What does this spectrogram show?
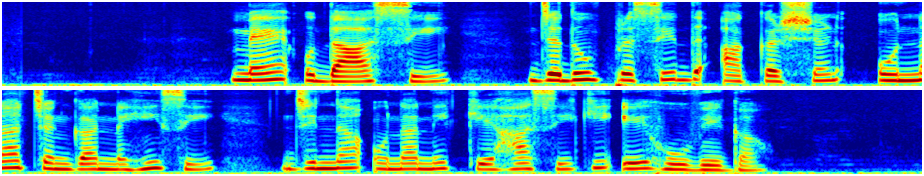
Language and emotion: Punjabi, sad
